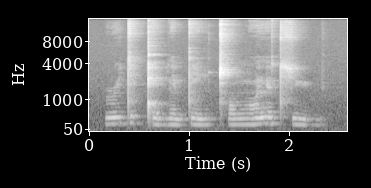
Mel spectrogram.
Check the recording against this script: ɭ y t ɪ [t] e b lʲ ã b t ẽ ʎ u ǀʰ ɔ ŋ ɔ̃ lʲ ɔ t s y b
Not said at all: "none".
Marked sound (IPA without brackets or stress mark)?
ǃ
